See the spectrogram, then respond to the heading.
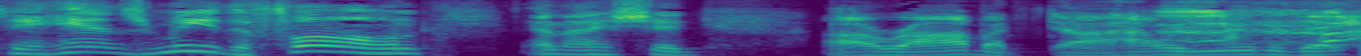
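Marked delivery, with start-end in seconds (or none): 2.1-3.4 put-on courteous senator in a Boston accent; Ted Kennedy. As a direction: greet him in a Kennedy impersonation. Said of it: "sound something like this".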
